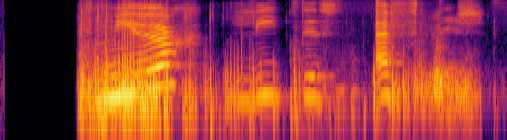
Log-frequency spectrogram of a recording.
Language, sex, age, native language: Icelandic, female, 18-19, Icelandic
